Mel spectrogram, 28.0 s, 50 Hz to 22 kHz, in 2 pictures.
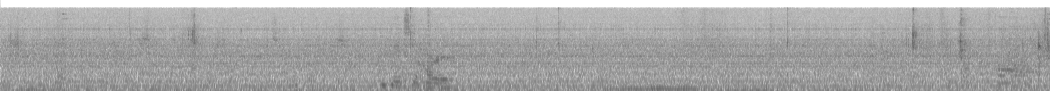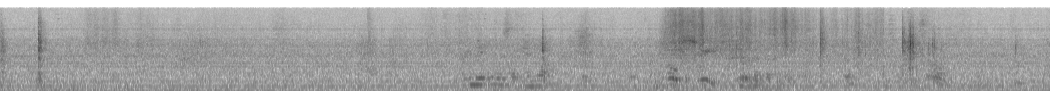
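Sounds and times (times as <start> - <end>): low room hum: 0.0 - 28.0
paper being handled: 22.8 - 26.6.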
